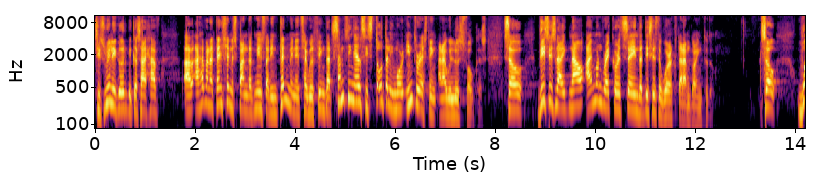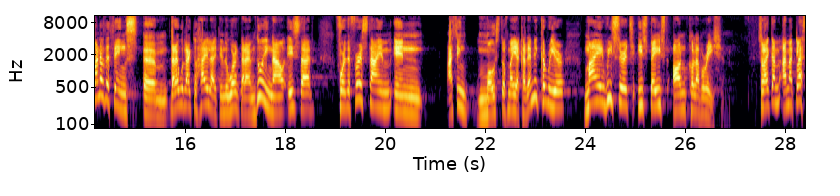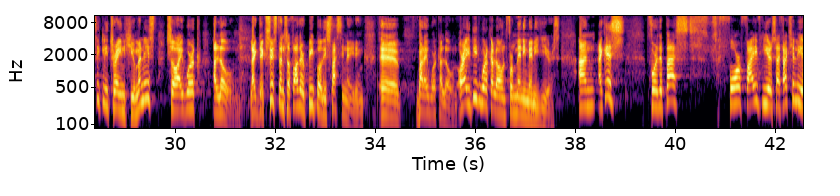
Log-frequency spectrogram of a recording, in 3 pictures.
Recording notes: The lecture will take place at 13:00 in Auditorium 2.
